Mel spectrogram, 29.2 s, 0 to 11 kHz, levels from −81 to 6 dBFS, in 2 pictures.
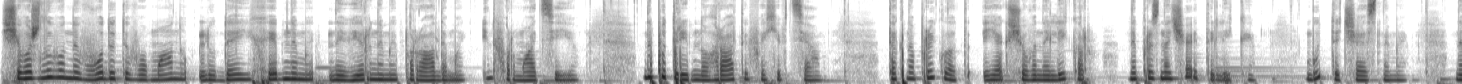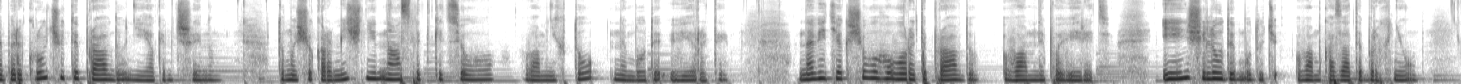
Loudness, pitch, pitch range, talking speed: -19 LUFS, 190 Hz, 175-215 Hz, 115 wpm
